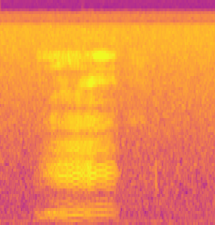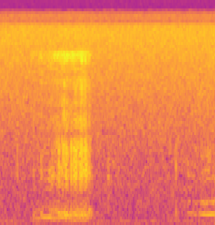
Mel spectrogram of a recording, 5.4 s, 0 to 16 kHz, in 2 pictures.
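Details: Sleeping cat snoring: two slow, rumbling snores with a buzzing, fluttering tone about 3 seconds apart, against quiet room noise.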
